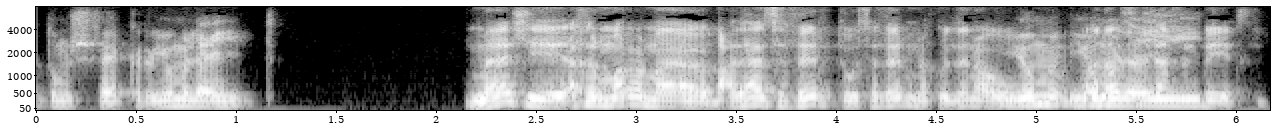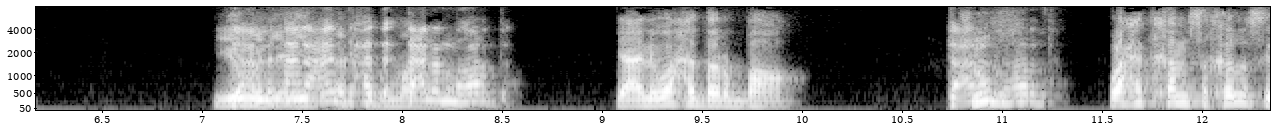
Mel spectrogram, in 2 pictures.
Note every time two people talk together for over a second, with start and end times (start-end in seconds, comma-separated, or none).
4.8-6.0, 7.1-8.3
